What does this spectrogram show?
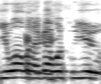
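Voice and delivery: put-on high, pushy voice.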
